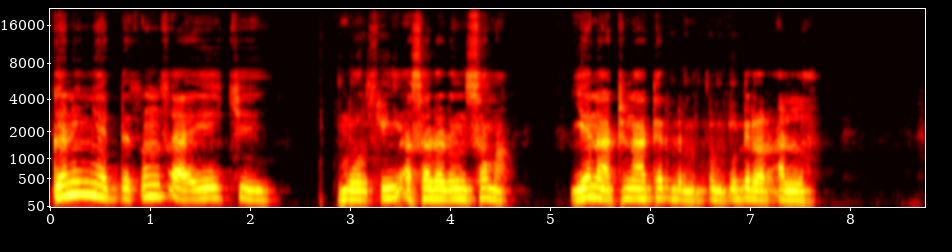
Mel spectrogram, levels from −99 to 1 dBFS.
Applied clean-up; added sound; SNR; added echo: neural mask model DeepFilterNet 3.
